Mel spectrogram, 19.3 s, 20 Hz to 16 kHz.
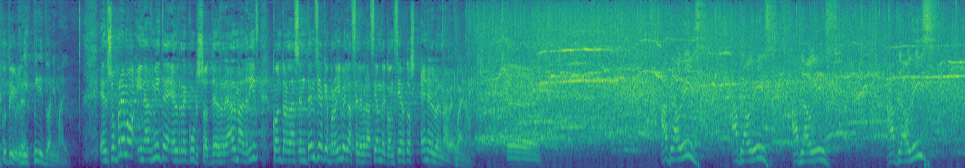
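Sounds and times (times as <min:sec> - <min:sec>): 
speech: 0:00.0 - 0:11.0, 0:13.2 - 0:16.7, 0:17.8 - 0:18.7
crowd applauding: 0:07.9 - 0:19.3.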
